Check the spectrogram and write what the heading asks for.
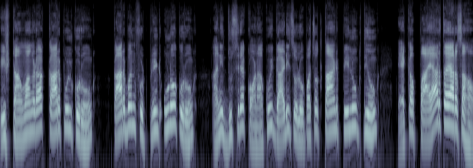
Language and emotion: Goan Konkani, happy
